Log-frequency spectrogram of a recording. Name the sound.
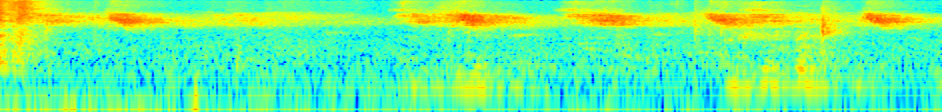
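birds chirping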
